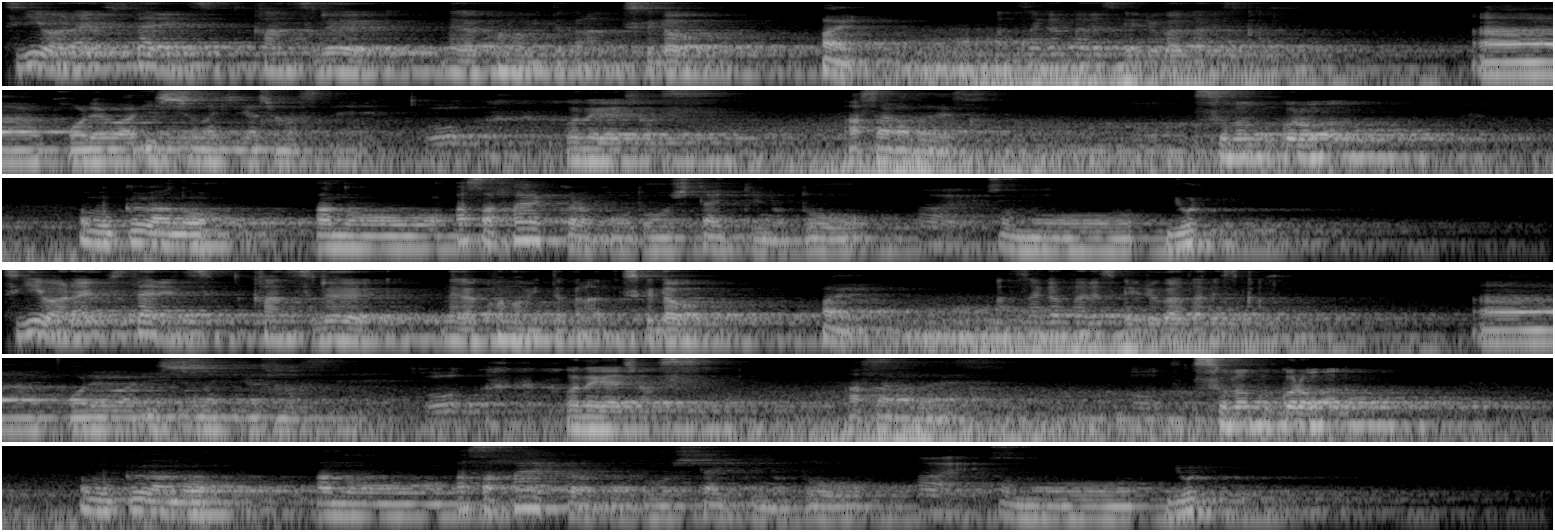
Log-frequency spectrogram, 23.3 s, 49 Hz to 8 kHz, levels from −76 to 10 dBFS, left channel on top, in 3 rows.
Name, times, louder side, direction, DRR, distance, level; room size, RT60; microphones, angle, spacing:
voice 1, 0.0-3.5 5.0-6.4 9.9-11.3 13.4-14.5 20.1-20.4, right 1 dB, 40° right, 5 dB, 1.1 m, -27 dB
sound 1, 4.0-16.6, equal, 25° left, 1.1 m, -33 dB
voice 2, 7.3-9.6 12.0-12.7 15.9-16.6 17.1-19.8 20.4-21.8, left 2 dB, 55° left, 6 dB, 0.5 m, -26 dB
9.7 x 8.0 x 8.0 m, 3.0 s
head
